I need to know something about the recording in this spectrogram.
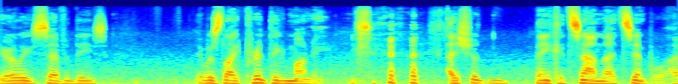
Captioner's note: laughs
